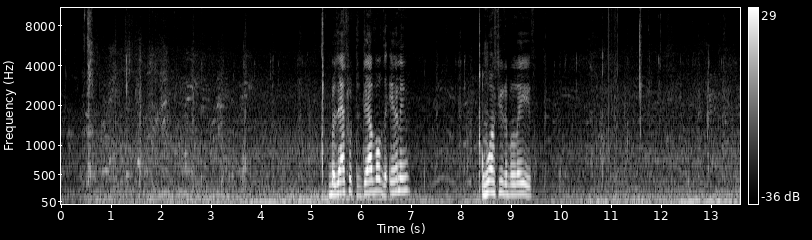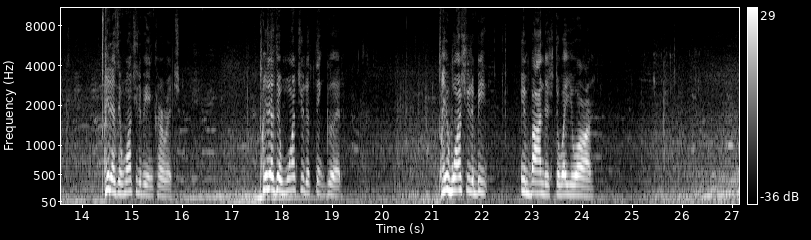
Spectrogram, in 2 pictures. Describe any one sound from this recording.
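A woman chews food noisily.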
